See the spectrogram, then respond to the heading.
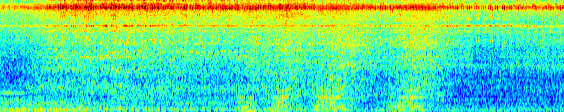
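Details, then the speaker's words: Car started after misfire work, fuel lines reconnected, intake box off, extra quart of oil added: lumpy, stumbling idle with uneven beat and surging revs; misfiring, smoking up the garage. "It doesn't look like it's driving good. Turn it off. >> Yeah. I don't think we should have started like that. It was making hella."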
